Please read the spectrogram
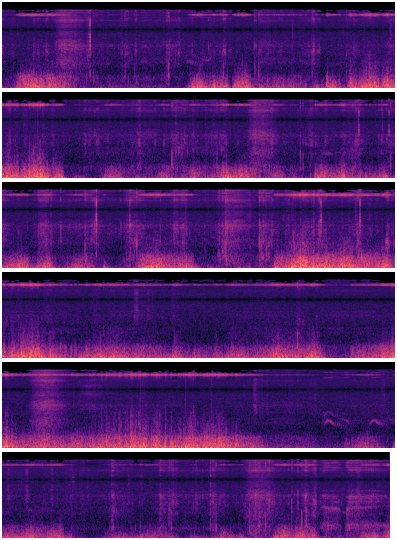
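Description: Footsteps of a person and a leashed dog on a gravel road, with long, uneven low rumbles on the microphone that swell and die away over several seconds at a time.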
